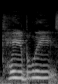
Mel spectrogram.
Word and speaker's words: CABLI: It's pronounced CABLI, spelled C-A-B-L-I.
